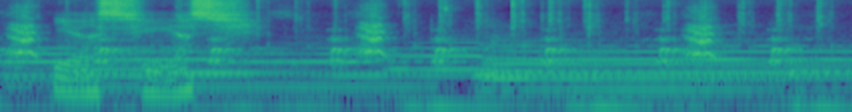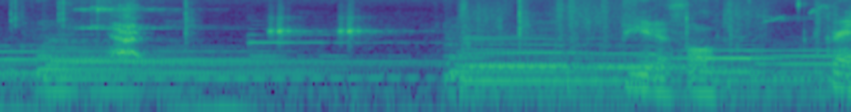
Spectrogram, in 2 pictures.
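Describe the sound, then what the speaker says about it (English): A dog in the video game Fate/Samurai Remnant gives short yips and whimpers over layered game music, with someone talking over parts of it. "Let me pet the dog."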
